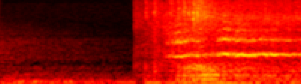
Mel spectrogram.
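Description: Vehicle sound effect: a low engine rumble, then about a second in a steady tyre squeal, as of a car skidding.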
